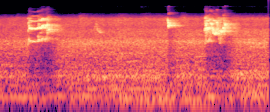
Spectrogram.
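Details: Shrill lovebird chirps, from a bird singing 'ngacor': a harsh high burst, a brief click-like note, then another strident chirp, against constant low background hiss.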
